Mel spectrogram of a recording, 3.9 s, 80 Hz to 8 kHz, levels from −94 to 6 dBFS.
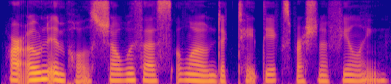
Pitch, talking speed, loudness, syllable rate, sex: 165 Hz, 185 wpm, -21 LUFS, 5.6 syllables/s, female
